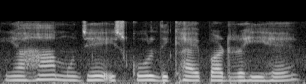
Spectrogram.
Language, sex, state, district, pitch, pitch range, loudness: Hindi, female, West Bengal, Alipurduar, 190 Hz, 180-200 Hz, -15 LUFS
